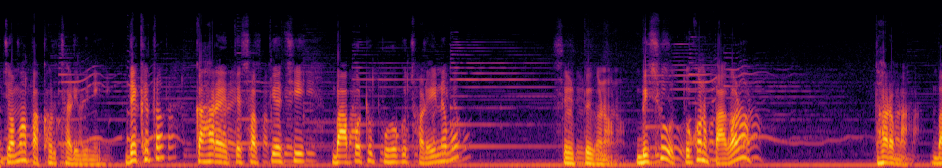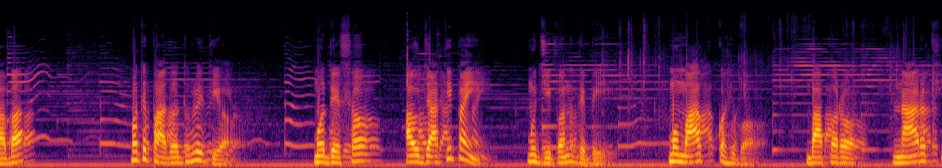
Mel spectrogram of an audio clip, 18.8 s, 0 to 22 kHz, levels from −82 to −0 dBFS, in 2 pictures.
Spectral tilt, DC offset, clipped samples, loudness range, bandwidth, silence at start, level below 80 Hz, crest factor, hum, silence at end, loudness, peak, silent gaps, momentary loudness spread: -7.5 dB/octave; under 0.1%; under 0.1%; 2 LU; 12.5 kHz; 0 s; -40 dBFS; 16 dB; none; 0 s; -16 LUFS; 0 dBFS; none; 20 LU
